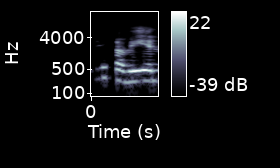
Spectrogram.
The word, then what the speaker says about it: صابئين: terus Rasanya di sini enggak ada, entah kok wasabiin itu apa Bu Eli? kalau artinya sih Sobiin Oh. Sobiin aja. Oh, sobiin aja ya. Bacanya Oh, sobiin.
